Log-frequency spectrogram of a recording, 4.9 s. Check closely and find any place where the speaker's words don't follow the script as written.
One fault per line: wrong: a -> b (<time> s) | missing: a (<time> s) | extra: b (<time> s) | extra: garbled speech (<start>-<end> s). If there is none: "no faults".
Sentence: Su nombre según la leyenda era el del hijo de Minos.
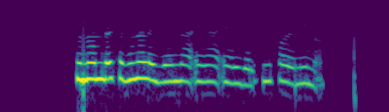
no faults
